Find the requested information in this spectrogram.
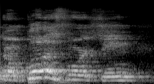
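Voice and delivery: shouted line. Retold or imitated. During the live sketch, shoving Will and shouting the line. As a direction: yell it while shoving him hard. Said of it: "I go".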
